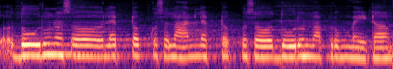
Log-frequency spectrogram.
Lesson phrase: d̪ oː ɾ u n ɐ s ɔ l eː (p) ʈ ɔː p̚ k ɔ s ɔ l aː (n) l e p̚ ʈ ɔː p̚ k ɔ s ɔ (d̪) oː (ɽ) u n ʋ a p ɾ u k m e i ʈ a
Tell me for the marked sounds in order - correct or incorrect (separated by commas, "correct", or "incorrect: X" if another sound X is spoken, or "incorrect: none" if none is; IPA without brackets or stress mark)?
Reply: correct, correct, correct, incorrect: ɾ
